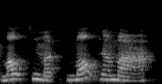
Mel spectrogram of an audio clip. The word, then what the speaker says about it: Multnomah: how to pronounce this mulch no ma that doesn't sound right Multnomah County District Attorney's Office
